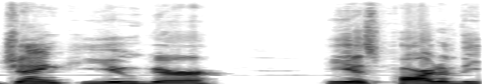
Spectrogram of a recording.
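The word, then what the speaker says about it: Cenk Uygur: else's bird of prey is pronounced Janki ogre he is part of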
